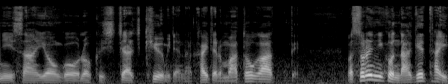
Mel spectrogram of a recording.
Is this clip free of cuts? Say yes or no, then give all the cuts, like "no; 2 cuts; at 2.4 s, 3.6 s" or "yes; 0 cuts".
yes; 0 cuts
